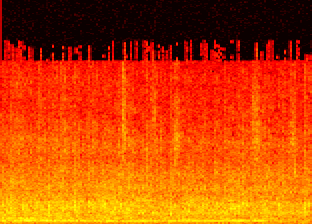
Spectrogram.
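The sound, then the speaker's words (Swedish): Steady engine drone from a red and yellow double tractor driving past at a tractor show near a John Deere tent, a continuous low rumble with a droning tonal hum that holds level throughout. “Nu kommer det en dubbeltraktor körande förbi oss här.”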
